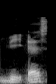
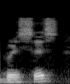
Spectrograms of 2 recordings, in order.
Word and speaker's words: versus: is uh vs uh i heard one of you said vs instead of versus so it would be good if you pronounce it the full not in short form overall your slides are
